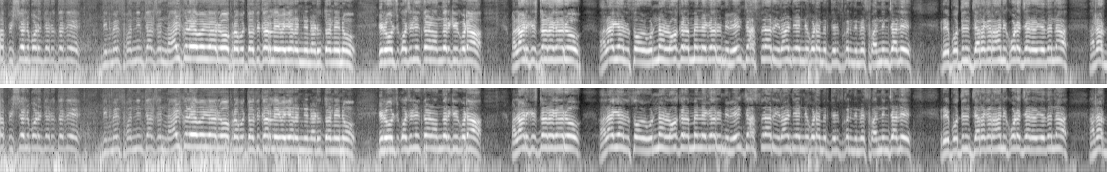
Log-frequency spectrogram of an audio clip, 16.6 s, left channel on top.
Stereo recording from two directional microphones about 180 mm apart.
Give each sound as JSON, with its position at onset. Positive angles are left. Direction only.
{"t": 0.0, "sound": "speech", "side_deg": 65}
{"t": 7.0, "sound": "a man's voice", "side_deg": 25}
{"t": 7.7, "sound": "a man's voice", "side_deg": 10}
{"t": 8.2, "sound": "a man's voice", "side_deg": 25}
